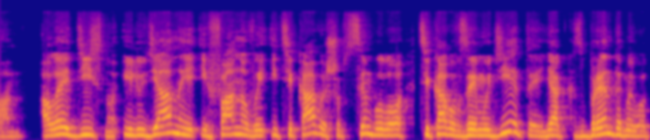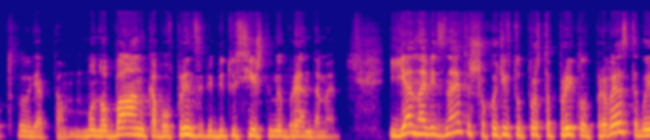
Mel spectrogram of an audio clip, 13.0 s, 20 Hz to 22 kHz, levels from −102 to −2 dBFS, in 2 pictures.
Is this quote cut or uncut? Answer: cut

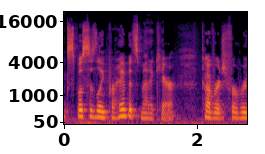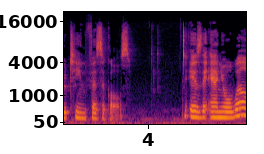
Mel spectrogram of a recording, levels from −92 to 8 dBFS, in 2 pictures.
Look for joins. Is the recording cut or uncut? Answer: uncut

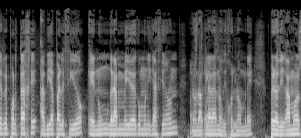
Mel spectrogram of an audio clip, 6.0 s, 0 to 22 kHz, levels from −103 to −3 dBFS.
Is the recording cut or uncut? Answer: uncut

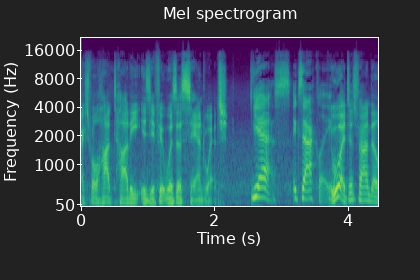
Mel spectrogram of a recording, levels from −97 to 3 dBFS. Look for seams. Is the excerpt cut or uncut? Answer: uncut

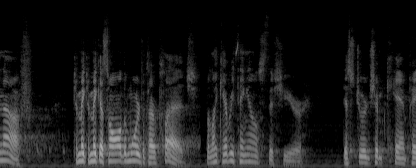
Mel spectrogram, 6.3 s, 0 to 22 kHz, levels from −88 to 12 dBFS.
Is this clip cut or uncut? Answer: cut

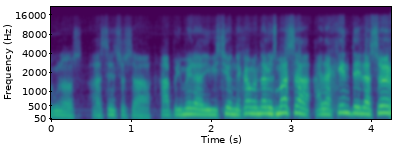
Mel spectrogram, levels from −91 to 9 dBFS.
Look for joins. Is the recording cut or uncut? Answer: cut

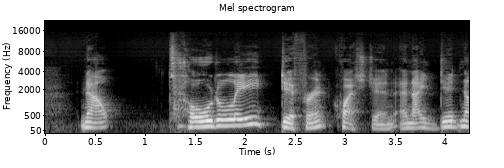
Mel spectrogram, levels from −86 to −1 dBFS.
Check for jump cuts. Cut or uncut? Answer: cut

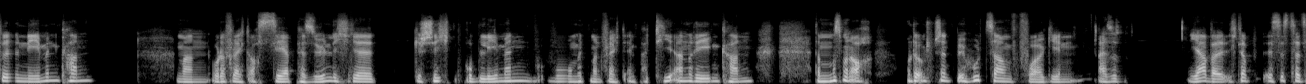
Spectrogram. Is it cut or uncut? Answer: cut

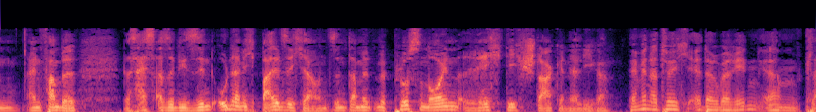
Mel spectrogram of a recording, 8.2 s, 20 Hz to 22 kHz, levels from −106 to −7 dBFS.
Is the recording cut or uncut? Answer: cut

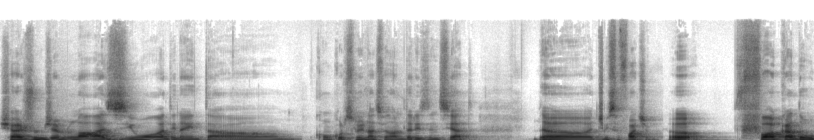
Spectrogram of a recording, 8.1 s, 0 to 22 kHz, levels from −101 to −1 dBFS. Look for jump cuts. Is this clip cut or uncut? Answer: cut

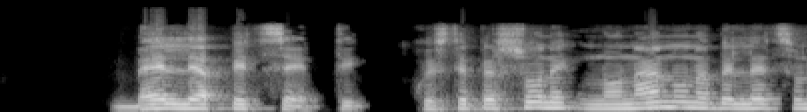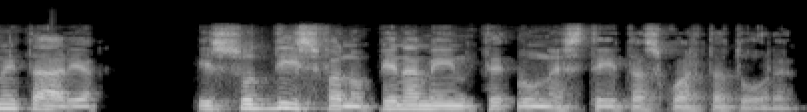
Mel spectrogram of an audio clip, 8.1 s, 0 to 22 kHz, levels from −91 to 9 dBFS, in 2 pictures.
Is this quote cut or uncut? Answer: cut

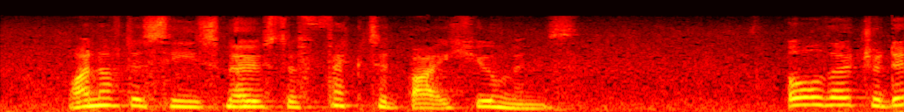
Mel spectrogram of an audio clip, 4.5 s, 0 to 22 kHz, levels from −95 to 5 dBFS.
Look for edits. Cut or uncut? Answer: uncut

